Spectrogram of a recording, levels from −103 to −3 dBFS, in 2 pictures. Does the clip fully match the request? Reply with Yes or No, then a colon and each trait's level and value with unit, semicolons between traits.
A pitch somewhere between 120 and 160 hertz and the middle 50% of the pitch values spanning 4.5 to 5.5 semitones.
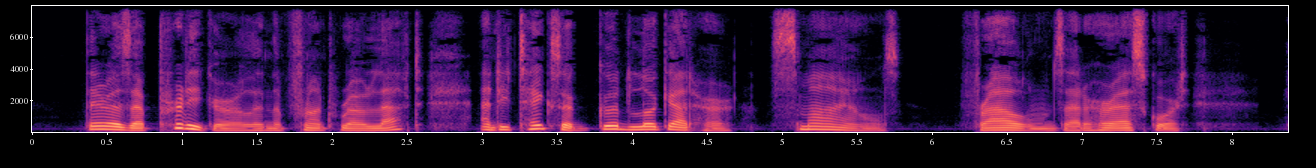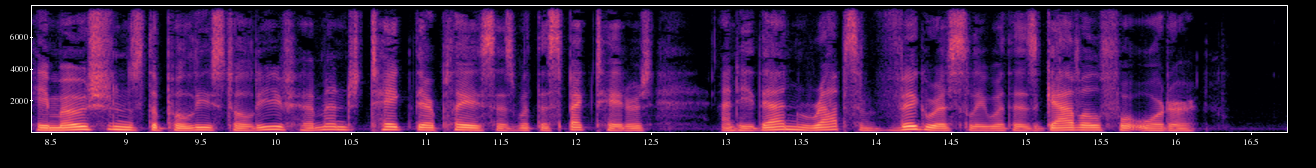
Yes: medium, 140 Hz; average, 5.1 semitones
